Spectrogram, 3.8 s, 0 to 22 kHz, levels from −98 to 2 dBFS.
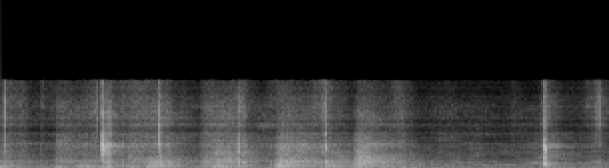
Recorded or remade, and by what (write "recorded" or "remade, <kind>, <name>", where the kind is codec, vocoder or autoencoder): remade, codec, SNAC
